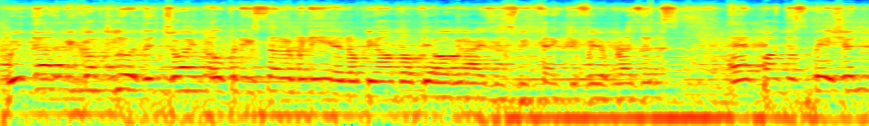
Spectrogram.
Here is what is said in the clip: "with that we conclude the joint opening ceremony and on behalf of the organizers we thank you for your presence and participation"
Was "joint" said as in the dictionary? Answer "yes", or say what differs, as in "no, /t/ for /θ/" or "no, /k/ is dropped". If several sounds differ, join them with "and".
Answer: yes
